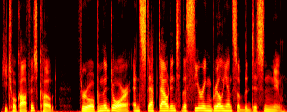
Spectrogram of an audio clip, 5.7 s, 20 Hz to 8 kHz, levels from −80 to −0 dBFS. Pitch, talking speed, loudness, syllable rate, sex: 115 Hz, 210 wpm, -19 LUFS, 5.2 syllables/s, male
